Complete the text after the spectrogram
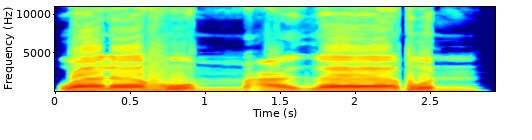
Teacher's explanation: Mim mati ketemu ain harus jelas yaitu izhar syafawi, mimnya tidak boleh ditahan.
